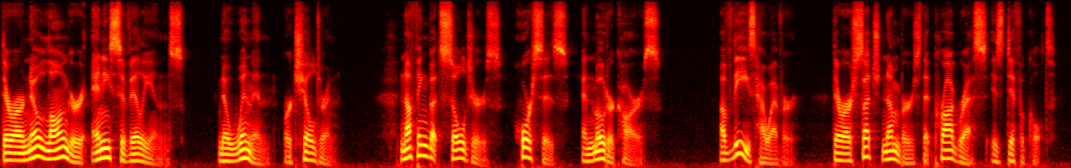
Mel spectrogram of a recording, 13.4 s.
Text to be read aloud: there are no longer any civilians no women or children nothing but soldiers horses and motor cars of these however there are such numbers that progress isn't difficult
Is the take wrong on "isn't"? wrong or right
wrong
